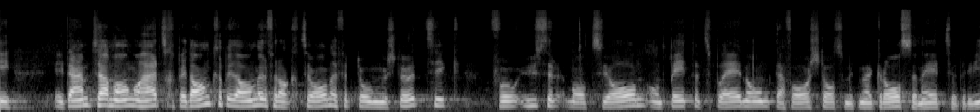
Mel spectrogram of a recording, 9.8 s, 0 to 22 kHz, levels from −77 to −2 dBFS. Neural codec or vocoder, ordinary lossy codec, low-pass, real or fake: autoencoder, 48 kHz, 128 numbers a frame, DAC-VAE, trained on Japanese speech; Opus, 32 kbps; 14.4 kHz; fake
